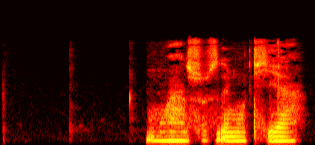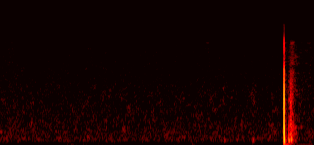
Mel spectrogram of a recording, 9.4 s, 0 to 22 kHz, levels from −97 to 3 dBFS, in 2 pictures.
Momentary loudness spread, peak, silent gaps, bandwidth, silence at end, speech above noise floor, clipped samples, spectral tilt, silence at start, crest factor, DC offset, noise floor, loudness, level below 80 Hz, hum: 11 LU; 0 dBFS; none; 7.8 kHz; 0.45 s; 59 dB; under 0.1%; -6 dB/octave; 2.2 s; 28 dB; under 0.1%; -81 dBFS; -23 LUFS; -60 dBFS; none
